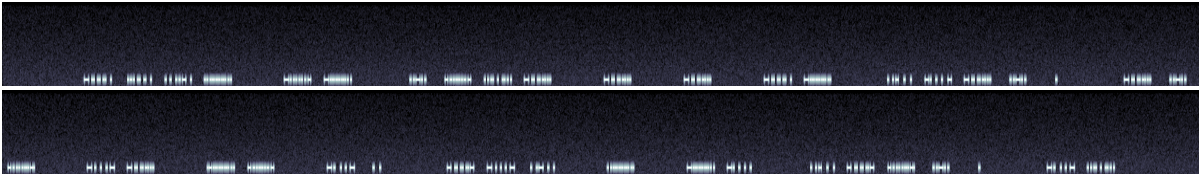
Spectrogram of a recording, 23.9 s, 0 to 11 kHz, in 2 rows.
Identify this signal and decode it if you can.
Hellschreiber (Feld-Hell, 122.5 baud), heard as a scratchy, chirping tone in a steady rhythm, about 900 Hz. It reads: F7JS DE I0XR R R FB YURI. RIG HR 50 W, ANT 3 EL YAGI. WX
